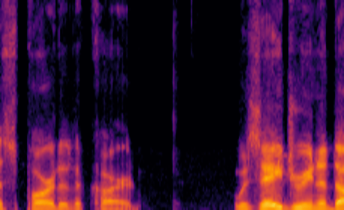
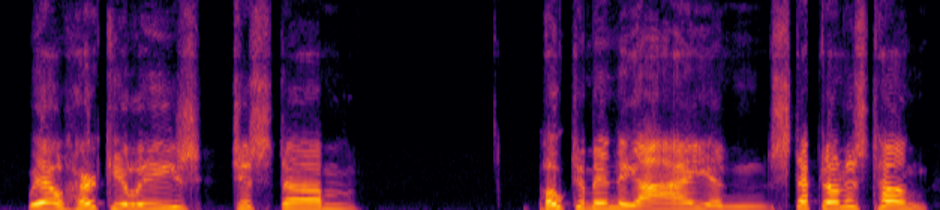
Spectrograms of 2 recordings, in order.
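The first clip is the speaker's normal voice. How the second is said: put-on very high-pitched old man voice, Alabama accent. Mock-commentating a wrestling match, the speaker does Lord Alfred Hayes as old Alabama man. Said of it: "sound like an old man from like Alabama".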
